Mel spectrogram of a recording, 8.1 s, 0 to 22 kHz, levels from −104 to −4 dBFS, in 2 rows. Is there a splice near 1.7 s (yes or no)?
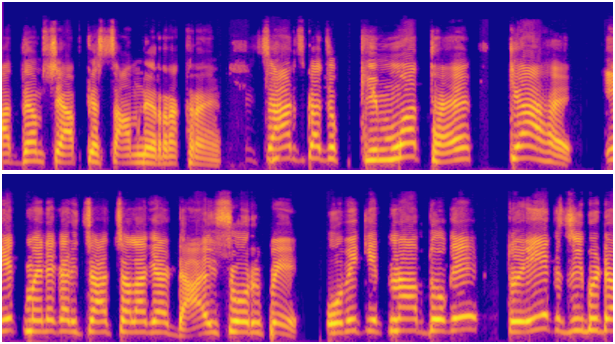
yes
